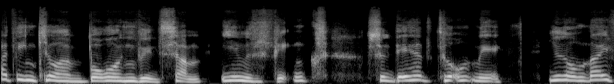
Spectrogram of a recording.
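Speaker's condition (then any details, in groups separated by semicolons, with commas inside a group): Cerebral palsy; cramp and pain free in Thailand, pain returns in Sweden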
